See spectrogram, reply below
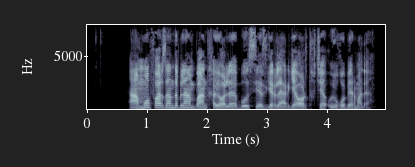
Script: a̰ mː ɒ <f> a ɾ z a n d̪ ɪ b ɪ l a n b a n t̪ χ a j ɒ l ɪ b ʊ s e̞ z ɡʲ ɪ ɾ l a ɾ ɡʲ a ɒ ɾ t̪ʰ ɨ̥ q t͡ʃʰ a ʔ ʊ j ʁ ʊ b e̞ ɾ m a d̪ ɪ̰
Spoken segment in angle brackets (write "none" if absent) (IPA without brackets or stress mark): f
